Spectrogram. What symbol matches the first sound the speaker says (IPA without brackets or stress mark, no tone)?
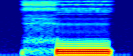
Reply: h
